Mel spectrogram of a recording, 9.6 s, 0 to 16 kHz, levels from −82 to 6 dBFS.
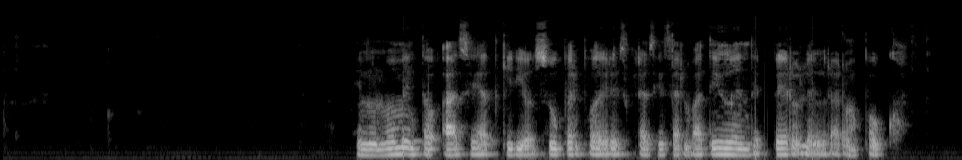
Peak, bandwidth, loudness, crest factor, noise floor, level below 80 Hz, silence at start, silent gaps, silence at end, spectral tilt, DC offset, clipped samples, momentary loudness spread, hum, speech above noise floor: -8 dBFS; 9.4 kHz; -26 LUFS; 20 dB; -71 dBFS; -58 dBFS; 3.6 s; none; 0.6 s; -7 dB/octave; under 0.1%; under 0.1%; 8 LU; none; 46 dB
